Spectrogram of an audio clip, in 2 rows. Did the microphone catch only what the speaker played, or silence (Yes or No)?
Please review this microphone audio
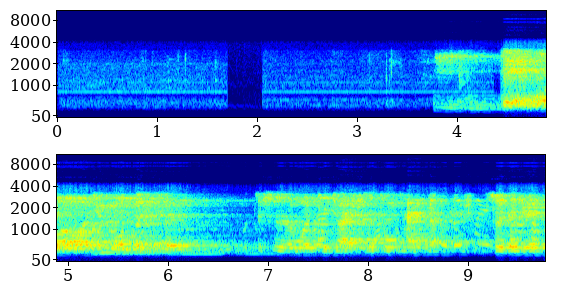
No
